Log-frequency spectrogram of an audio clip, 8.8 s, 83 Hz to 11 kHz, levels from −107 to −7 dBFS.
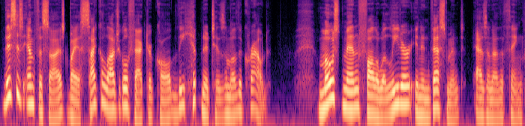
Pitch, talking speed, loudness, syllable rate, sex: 140 Hz, 165 wpm, -20 LUFS, 5.2 syllables/s, male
